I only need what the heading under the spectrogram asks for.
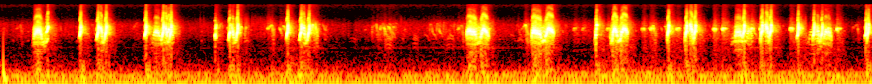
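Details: Rain quail call used for night-time hunting: rasping bursts, often in pairs, come in irregular runs with a short lull near the middle, each burst hoarse and metallic, with nothing else audible.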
